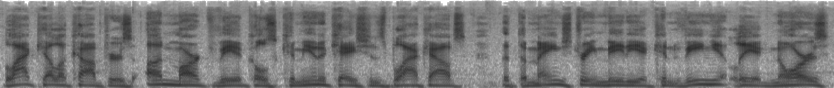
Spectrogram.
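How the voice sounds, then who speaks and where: Actor as high-pitched, creaky conspiracy radio ranter. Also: male voice. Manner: emphatic, accusatory. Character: male conspiracy broadcaster, urgent, paranoid, defiant.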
